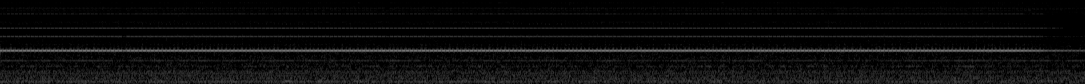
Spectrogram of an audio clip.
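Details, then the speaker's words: Bakon BK601S Pro soldering station during power tests on a large copper square, tip temperature matched: a steady piercing high-pitched chirp sounds continuously in the background, an electronic whine from the station itself. "In the background, you will hear the chirping noise produced by the backon station."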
